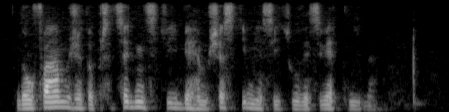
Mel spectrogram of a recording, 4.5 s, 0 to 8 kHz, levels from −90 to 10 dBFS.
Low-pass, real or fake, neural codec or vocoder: 7.2 kHz; real; none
